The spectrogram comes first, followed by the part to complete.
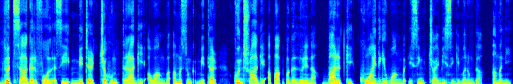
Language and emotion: Manipuri, neutral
